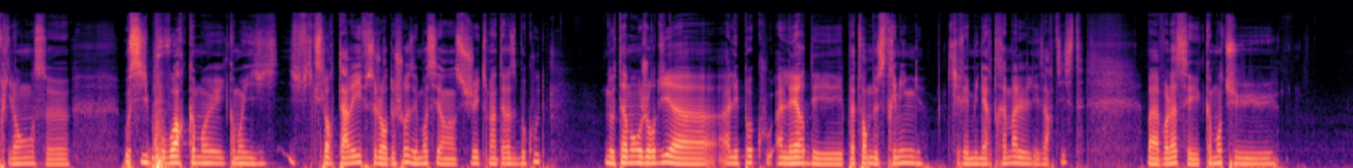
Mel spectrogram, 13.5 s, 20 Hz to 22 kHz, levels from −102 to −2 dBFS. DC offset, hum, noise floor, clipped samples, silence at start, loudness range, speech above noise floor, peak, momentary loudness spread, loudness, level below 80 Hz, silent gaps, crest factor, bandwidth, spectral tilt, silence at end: under 0.1%; none; -57 dBFS; under 0.1%; 0 s; 5 LU; 35 dB; 0 dBFS; 13 LU; -23 LUFS; -32 dBFS; none; 22 dB; 15.5 kHz; -5.5 dB/octave; 0.7 s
